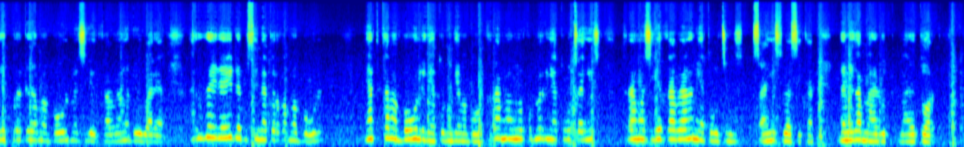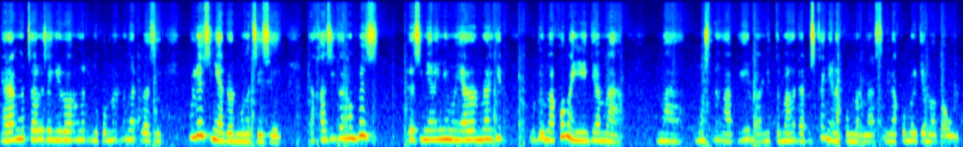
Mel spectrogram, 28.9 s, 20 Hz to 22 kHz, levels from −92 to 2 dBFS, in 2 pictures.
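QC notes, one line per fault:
Throughout: noise suppressor artifacts. The steady room noise, sitting about 10 dB under the speech, is pulled down by about 21 dB in the gaps and rises again beneath the voice. A spectrogram shows the noise floor pumping frame by frame, dropping away in the pauses.
0.00–14.94 s, 15.54–19.54 s, 20.52–20.62 s, 21.86–28.88 s: speech cut by the noise suppressor. Soft consonants and word endings were treated as noise and pulled down with the background, by about 19 to 22 dB at the deepest. This affects roughly seven seconds in the first range, about a second and a half in the second, a tenth of a second in the third and about four seconds in the last. These parts sound swallowed or faint. A waveform shows word tails collapsing abruptly, and a spectrogram shows the weak high-frequency consonant energy missing.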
